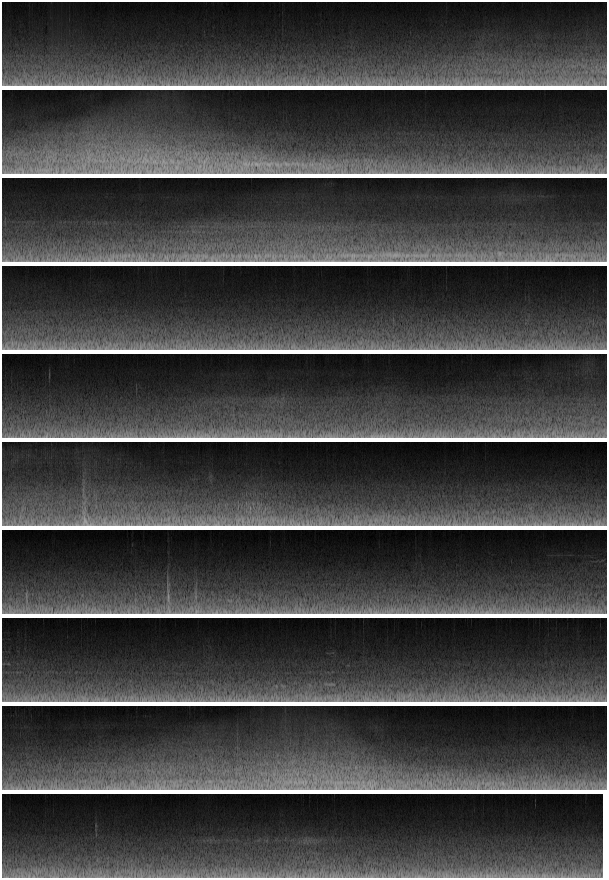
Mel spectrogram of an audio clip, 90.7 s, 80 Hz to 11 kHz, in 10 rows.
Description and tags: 121203 01 Winter city at night from the second floor, it is snowing, passing cars
Winter city moscow at night from the second floor, it is snowing, passing cars
Recorded mono with sennheiser mkh 816t and rycote
city, snow, night, winter, moscow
